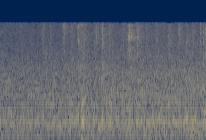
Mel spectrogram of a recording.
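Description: Steady room hiss of a meeting-room recording in a pause between words, with a couple of faint clicks about a second in.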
